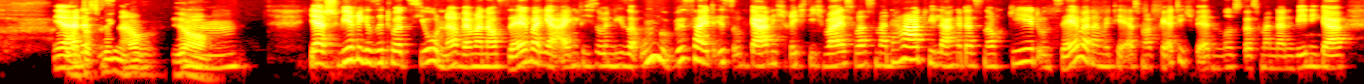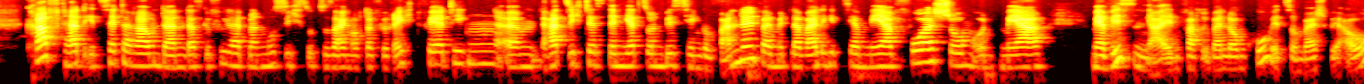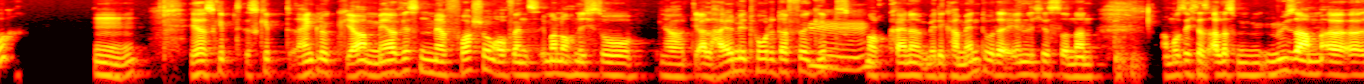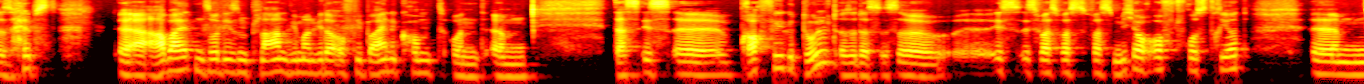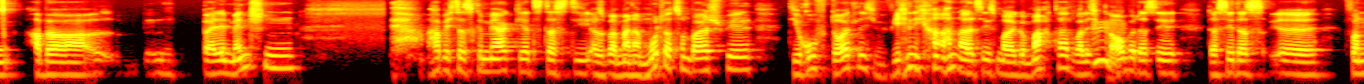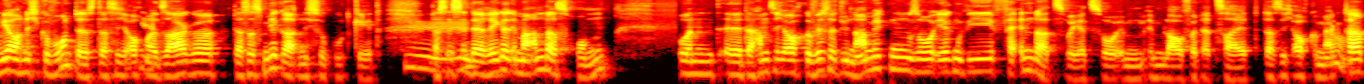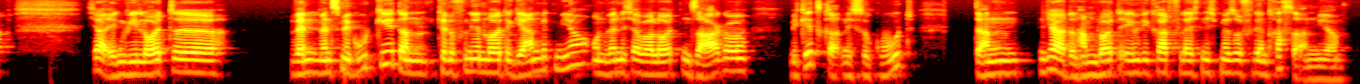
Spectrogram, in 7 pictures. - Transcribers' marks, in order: tapping; other background noise; laughing while speaking: "selbst"; tongue click; static; laughing while speaking: "weniger"
- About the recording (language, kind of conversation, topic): German, podcast, Wie wichtig sind soziale Kontakte für dich, wenn du gesund wirst?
